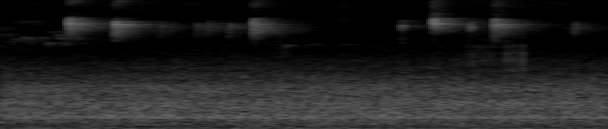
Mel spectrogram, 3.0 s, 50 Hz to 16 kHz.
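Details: European robin (Erithacus rubecula) at Črna Pot, Ljubljansko Barje, Slovenia, on 2 Nov 2023, giving very high, thin, short call notes, five or six at irregular intervals, over a steady background hiss.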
